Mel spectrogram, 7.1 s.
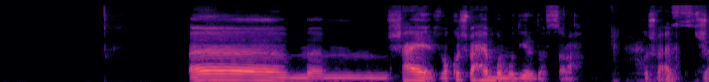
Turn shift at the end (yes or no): yes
